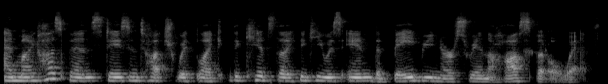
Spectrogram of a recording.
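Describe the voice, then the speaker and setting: In a podcast studio, an American woman in her fifties chats casually with her interviewer, telling stories that gently mock herself. She has a low, steady, slightly mellow voice at normal speed.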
